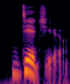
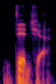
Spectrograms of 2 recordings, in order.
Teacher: D and Y turning into a J sound, that is a massive shift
